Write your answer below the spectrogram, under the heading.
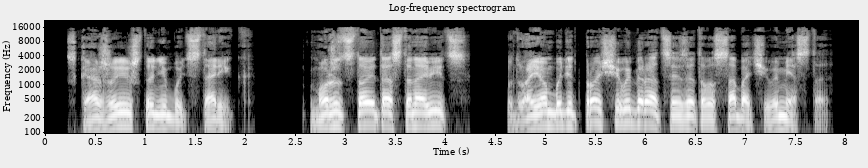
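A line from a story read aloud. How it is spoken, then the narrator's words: Booming drone. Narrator (Russian): прогудел Эльм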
